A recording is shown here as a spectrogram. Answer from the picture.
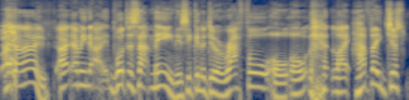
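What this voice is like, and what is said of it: Usual voice. Nothing is said of it.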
